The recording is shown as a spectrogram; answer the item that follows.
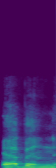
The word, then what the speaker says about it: Eben: to many things but Ean that's how I usually pronounce it Ean like Evan right and it it originally came from eban six Generations ago they dropped the thank goodness so it's now just Evan but that's an easy way to remember the pronunciation it is and I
